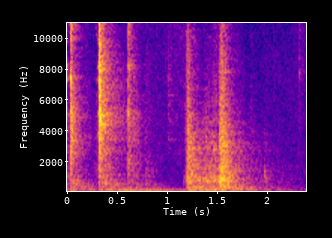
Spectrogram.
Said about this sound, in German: Massive Metallbolzen entriegeln die Tür, die fast 5 Tonnen wiegt. Um sie zu öffnen, müssen 2 Beschäftigte mit Zugangscodes bzw. Schlüsseln anwesend sein.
